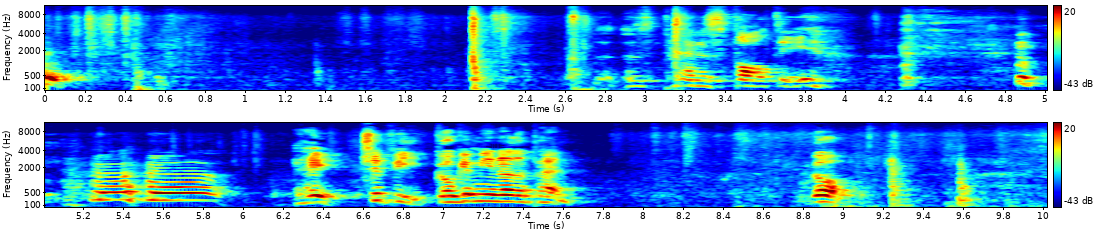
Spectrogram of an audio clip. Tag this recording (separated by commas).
inside a small room, Speech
